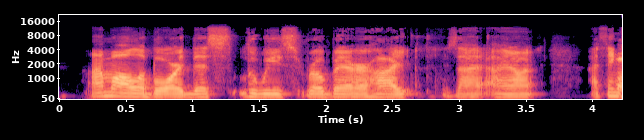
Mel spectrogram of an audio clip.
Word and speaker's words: Robert: I'm all aboard on this Luis Robert hype train. I think that's how you say his name, Robert, not Robert. I think it's Robert.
